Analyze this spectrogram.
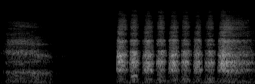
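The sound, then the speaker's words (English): Dog panting: a short breathy exhale, a brief silence, then a quick, even run of many sharp pants, moderately loud and heard alone. “And just then along came a dog, or perro, as they say in Spanish.”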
